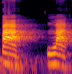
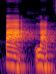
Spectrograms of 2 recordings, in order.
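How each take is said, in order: First: ปะ หลัด split into two separate syllables; teacher breaking ปะ หลัด apart. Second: Said in the usual way. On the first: Shown as a demonstration. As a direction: say ปะ, pause, then หลัด. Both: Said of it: "สังเกตให้ดี".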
